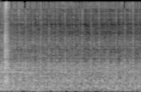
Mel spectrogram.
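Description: A home sewing machine stitches fabric on a shaky coffee table, giving a steady, close mechanical whir with an even rhythm and no pauses.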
